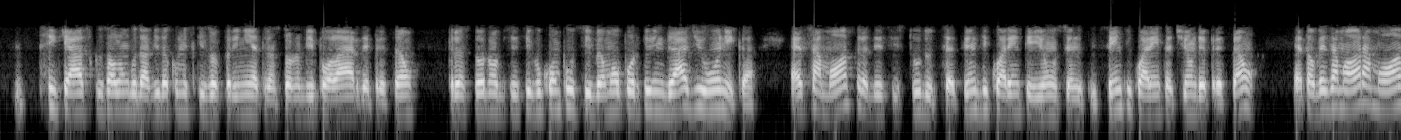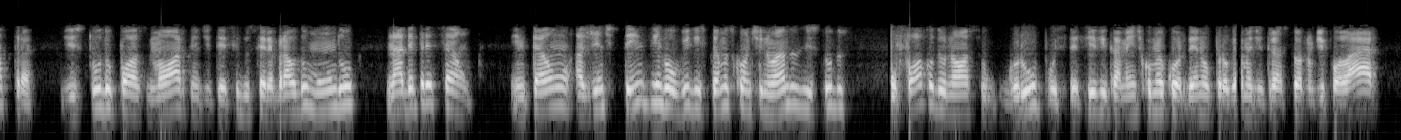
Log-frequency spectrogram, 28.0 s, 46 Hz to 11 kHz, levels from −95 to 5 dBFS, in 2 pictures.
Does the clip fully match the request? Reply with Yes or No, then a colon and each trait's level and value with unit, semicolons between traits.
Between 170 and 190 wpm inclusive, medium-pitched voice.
No: average, 145 wpm; medium, 165 Hz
